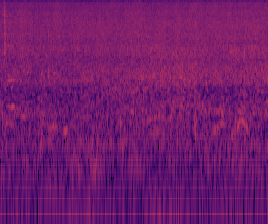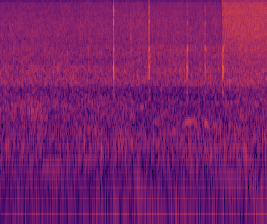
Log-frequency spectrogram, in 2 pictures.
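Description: Women chat quietly in the distance.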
